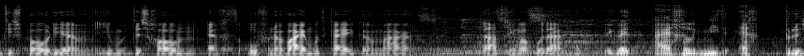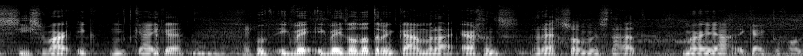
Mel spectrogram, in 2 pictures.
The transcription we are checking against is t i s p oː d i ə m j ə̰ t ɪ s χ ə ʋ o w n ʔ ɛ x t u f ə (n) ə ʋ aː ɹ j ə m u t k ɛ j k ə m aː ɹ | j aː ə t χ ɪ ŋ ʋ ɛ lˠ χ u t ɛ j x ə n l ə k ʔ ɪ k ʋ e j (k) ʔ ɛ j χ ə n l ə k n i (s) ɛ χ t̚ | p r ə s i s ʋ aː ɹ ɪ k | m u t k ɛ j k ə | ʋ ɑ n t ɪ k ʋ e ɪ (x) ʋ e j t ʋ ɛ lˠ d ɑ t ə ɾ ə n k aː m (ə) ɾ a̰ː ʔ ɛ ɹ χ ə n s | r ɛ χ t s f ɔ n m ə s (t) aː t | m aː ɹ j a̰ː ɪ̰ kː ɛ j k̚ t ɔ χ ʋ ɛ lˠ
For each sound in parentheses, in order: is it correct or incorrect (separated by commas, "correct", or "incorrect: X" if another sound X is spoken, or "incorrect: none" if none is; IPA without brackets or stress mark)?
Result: correct, incorrect: t, incorrect: t, incorrect: k, correct, correct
